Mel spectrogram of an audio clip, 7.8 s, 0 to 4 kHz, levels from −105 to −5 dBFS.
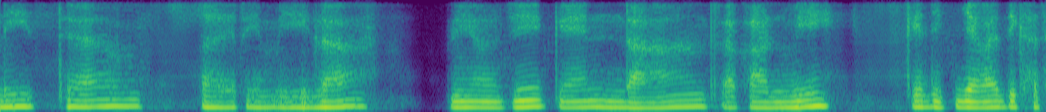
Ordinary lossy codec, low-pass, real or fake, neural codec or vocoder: Opus, 64 kbps; 3.6 kHz; fake; codec, 24 kHz, 0.9 kbps, DualCodec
